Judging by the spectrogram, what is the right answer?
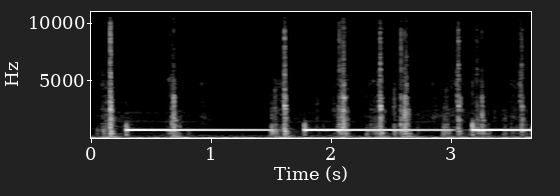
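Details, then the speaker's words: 2009 Chevrolet Silverado 5.3, key on, no crank in neutral: light irregular clicks under the hood about once every second or two, a relay chattering from a blown fuse. "here a little clicking under the hood like a relay or something of course we'll just try it neutral nothing"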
